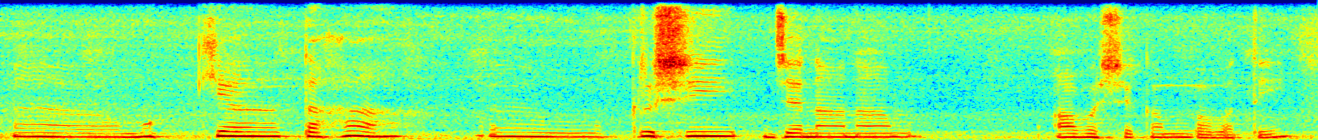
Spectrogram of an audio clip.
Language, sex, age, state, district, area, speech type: Sanskrit, female, 45-60, Karnataka, Uttara Kannada, rural, spontaneous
